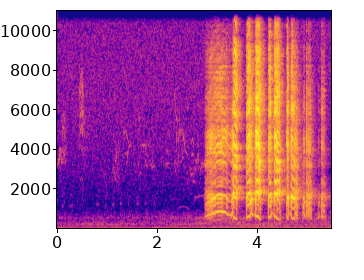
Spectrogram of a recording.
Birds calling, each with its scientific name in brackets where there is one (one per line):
Hawaii Amakihi (Chlorodrepanis virens)
Erckel's Francolin (Pternistis erckelii)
